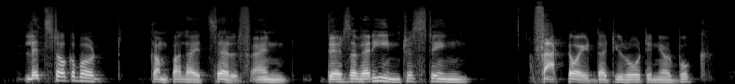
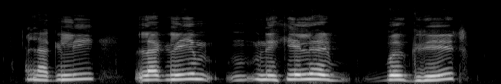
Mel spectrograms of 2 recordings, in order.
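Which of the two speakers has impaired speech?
The second: traumatic brain injury; severe, motorcycle accident; long past acute phase, still in therapy, gradually improving.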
